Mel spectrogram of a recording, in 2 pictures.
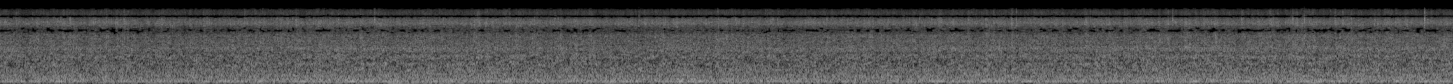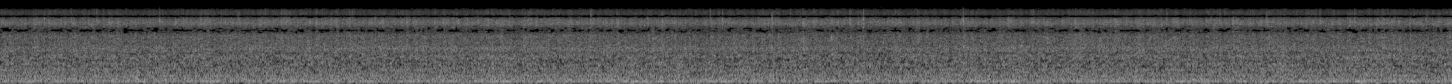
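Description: Heavy rain pouring down steadily, a constant hiss with no let-up.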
